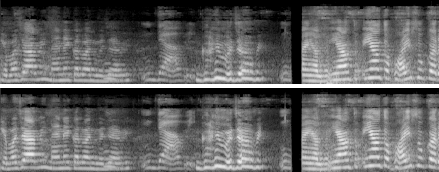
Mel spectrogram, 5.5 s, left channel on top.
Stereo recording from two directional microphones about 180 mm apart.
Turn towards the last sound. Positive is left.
turn(degrees=15)  # may be behind; listen again after turning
